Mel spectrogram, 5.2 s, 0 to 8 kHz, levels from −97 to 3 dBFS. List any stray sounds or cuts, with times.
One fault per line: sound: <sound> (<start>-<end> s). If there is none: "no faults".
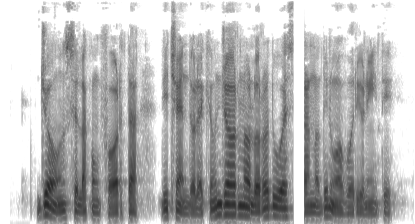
sound: dropout (3.7-3.8 s)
